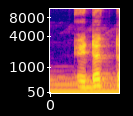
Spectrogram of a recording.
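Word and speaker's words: abduct: का मतलब होता है एडक्ट है वो एडक्ट बी साइलेंट है ना एडक्ट एडक्ट का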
